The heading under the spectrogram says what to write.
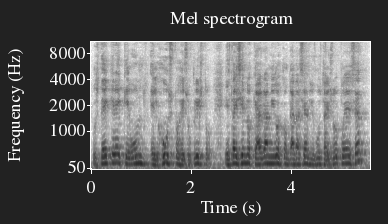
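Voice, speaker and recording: A man's voice: a little high, brisk, mellow. A man teaching the Bible to a small group, often asking them questions and waiting for answers. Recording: echoey room with faint background noise.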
